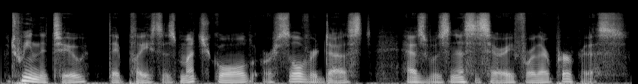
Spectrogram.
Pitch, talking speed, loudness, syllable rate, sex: 100 Hz, 160 wpm, -19 LUFS, 4.4 syllables/s, male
